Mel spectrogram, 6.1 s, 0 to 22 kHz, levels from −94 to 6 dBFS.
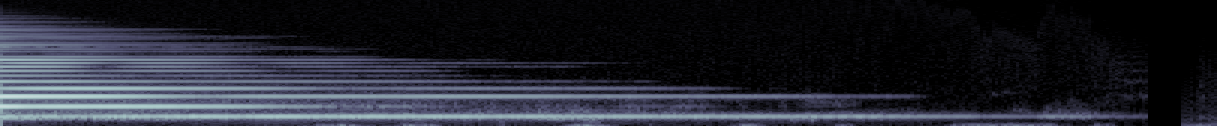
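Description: Nothing in this bit of music trips anything up, so there's no technical fault here to talk through.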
